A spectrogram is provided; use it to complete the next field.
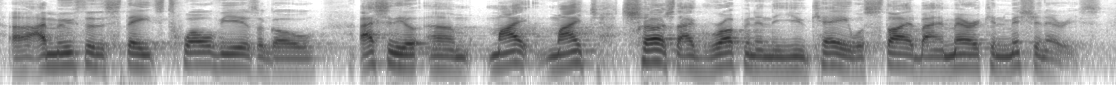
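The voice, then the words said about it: London English accent. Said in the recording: “You guys are probably picking up an accent ... I'm originally from London.”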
